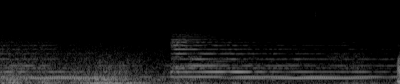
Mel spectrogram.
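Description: A bell tolling. A stroke from just before is still ringing, and a second stroke about two seconds in rings out slowly.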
